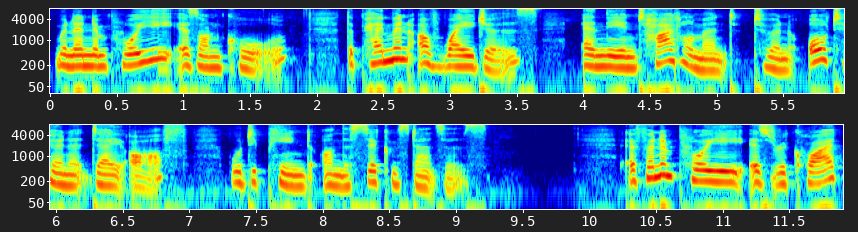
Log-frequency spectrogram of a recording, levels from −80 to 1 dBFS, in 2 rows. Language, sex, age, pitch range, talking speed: English, female, 50-69, 155-205 Hz, 140 wpm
